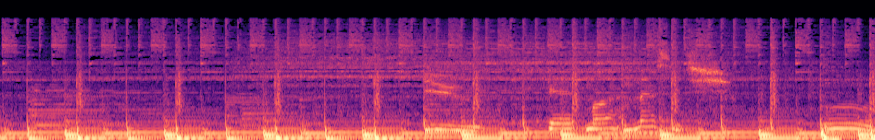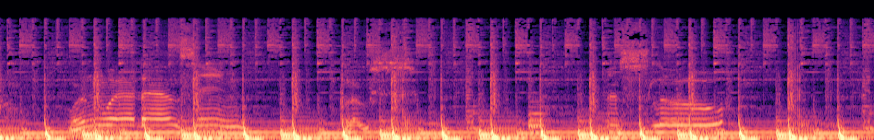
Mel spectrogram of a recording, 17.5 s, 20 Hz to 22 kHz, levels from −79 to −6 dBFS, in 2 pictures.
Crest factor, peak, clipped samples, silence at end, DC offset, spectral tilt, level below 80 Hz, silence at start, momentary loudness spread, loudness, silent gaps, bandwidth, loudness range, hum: 14 dB; 0 dBFS; under 0.1%; 0 s; under 0.1%; -5.5 dB/octave; -16 dBFS; 0 s; 5 LU; -16 LUFS; none; 14 kHz; 2 LU; none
